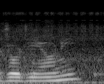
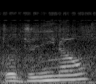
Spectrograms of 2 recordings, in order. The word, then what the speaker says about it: Giorgino: Thank you, Jennifer Giorgione. I always get her name wrong. Giorgino. Jennifer Giorgino.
